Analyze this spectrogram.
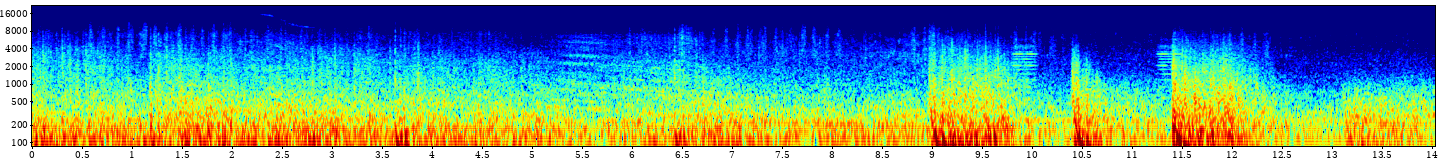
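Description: Anti-aircraft guns fire in loud bursts.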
